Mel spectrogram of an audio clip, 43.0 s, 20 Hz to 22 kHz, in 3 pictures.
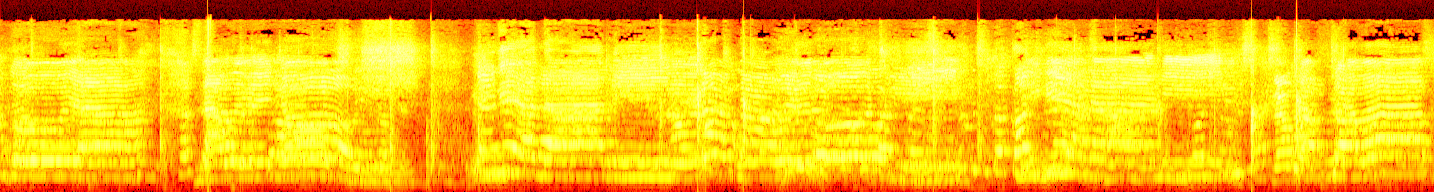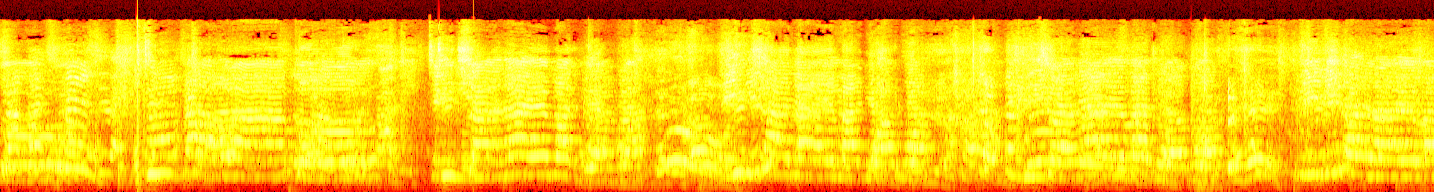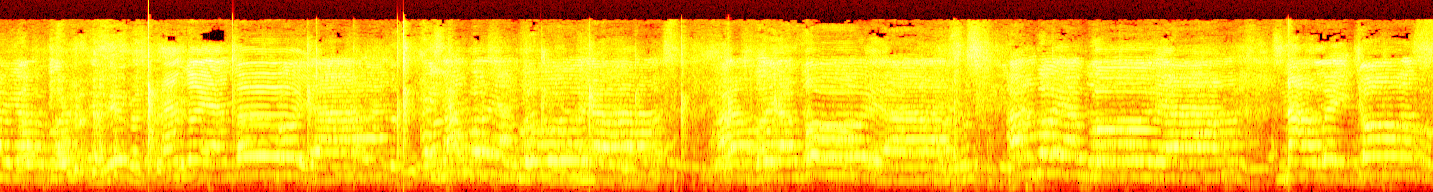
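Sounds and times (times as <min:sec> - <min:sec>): children singing: 0:00.0 - 0:43.0
hand claps: 0:01.2 - 0:02.2, 0:03.9 - 0:04.9, 0:06.6 - 0:07.6, 0:12.5 - 0:13.2, 0:30.1 - 0:30.4, 0:31.0 - 0:33.4, 0:34.0 - 0:36.6.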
